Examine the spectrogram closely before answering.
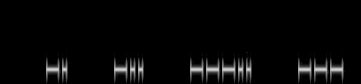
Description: Morse code, heard as a keyed tone, about 30 wpm, spaced as for 14 wpm, 700 Hz. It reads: ND8O
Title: USA Call Signs - 4 Characters - 4x Character Spacing - 30wpm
